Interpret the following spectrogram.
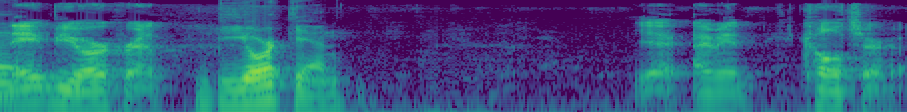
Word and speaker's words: Bjorkgren: But on the other hand, a coach that I really stood out to me was Nate Borgen. Is that how you say it? Nate Bjorkgren.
